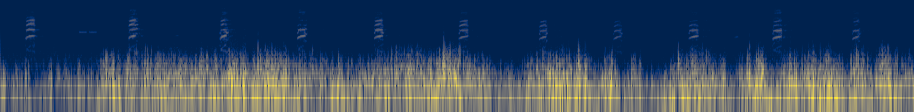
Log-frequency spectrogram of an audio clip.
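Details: Repeated loud, nasal yelps from a Black-winged stilt, each note short and clipped, coming in a regular run of about two per second against strong background rumble.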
